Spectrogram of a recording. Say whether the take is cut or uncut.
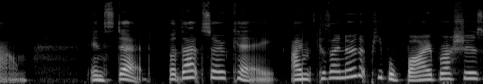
cut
